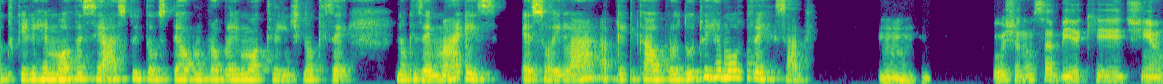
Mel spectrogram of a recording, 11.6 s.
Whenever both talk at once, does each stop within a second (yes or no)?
yes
